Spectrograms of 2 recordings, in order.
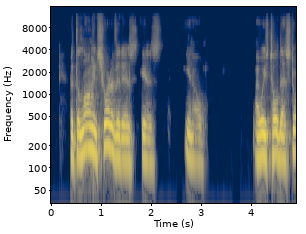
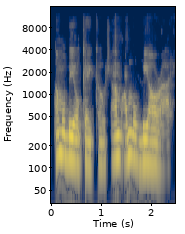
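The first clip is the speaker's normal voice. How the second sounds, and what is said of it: Put-on Southern twang. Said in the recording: “he had that Southern twang from Nashville”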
